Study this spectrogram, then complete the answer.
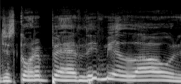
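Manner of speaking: high-pitched mock wail; retold crying scream. Husband quotes crying wife sending daughter away, high mock wail. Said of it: "screaming, crying, saying".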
